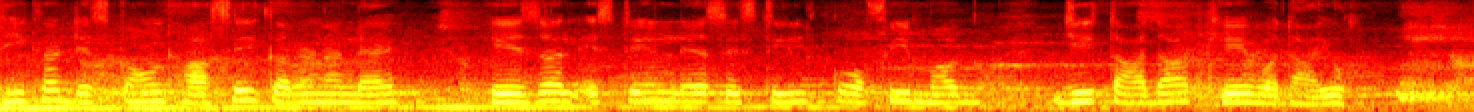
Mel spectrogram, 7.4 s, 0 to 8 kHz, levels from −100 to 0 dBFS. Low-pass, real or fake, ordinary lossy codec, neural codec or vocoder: none; real; none; none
